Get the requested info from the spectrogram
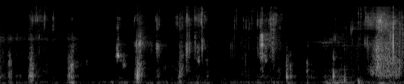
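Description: Close-miked eating with the hand: crunchy chewing and biting as a series of short sharp clicks and crackles, with a louder, longer stretch near the end.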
